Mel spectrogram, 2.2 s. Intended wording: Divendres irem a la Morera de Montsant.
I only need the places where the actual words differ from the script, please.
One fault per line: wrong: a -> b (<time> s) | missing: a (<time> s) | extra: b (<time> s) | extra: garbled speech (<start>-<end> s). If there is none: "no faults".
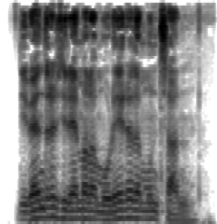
no faults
